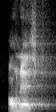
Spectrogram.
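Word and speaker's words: honest: और किस sound Wavell ए रहा है देखिए ऑनेस्ट ऑनेस्ट को जब हम लिखेंगे ह ओ एन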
